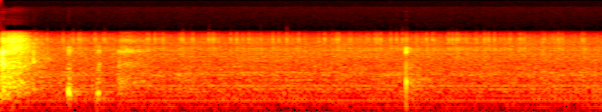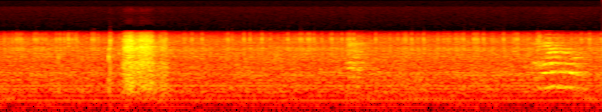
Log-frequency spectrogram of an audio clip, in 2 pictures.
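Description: A person laughing in short breathy bursts: one at the start, another about seven seconds in, and a higher, voiced laugh near the end, over a steady low hum.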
